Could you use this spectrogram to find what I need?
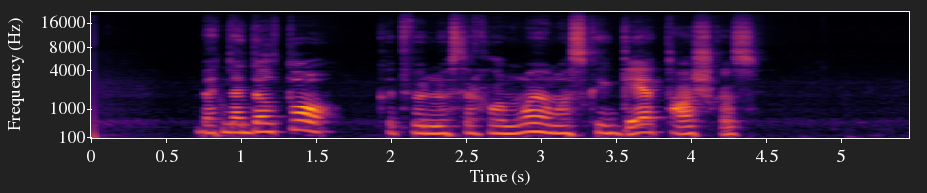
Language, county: Lithuanian, Marijampolė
